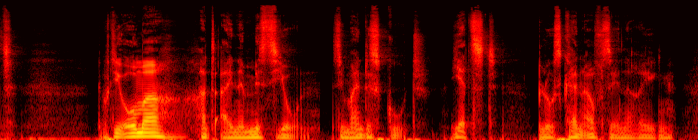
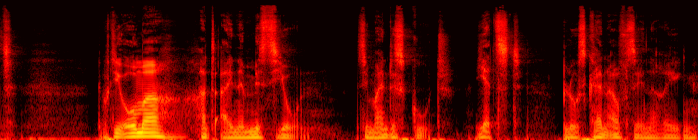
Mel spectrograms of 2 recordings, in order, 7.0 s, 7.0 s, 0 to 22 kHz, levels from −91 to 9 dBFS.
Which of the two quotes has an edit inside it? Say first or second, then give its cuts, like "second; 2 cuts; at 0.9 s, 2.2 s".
first; 1 cut; at 3.2 s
